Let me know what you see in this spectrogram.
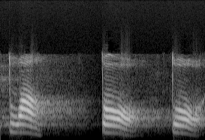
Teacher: تواں تو یعنی ہونٹوں کو گول کر کے پڑھتے ہیں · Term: طا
